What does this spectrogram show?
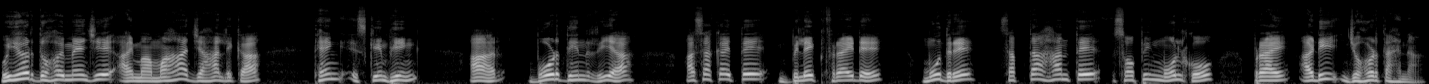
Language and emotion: Santali, neutral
